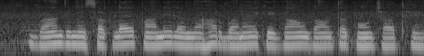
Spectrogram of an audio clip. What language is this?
Chhattisgarhi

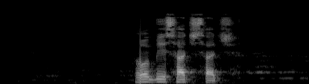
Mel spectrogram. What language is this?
Khetrani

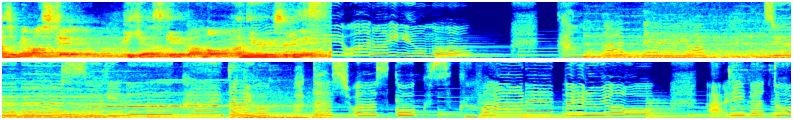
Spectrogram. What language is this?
Japanese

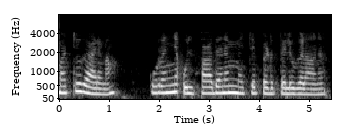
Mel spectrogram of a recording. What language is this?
Malayalam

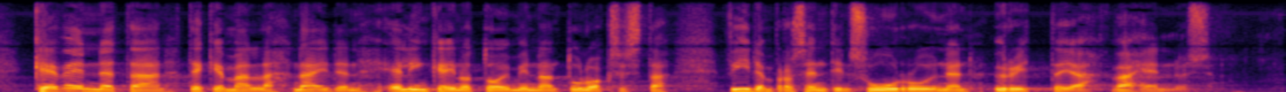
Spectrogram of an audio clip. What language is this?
Finnish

